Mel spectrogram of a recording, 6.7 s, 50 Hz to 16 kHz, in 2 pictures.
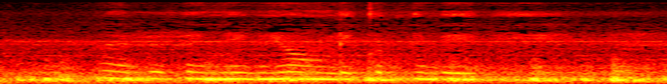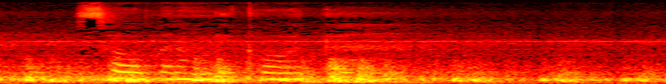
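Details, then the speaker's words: Fetal monitor on a pregnant mother on day 7 in hospital, taking medicine: fast pulsing fetal heartbeat about 150 a minute with shifting swishes from a very active baby moving. "Kung naririnig niyo yan That's my baby breathing guys sobrang galaw ni baby chumchum siya kung narinig niyo yang sounds guys Ayan yung breathing ni baby she's jumping In My Belly"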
